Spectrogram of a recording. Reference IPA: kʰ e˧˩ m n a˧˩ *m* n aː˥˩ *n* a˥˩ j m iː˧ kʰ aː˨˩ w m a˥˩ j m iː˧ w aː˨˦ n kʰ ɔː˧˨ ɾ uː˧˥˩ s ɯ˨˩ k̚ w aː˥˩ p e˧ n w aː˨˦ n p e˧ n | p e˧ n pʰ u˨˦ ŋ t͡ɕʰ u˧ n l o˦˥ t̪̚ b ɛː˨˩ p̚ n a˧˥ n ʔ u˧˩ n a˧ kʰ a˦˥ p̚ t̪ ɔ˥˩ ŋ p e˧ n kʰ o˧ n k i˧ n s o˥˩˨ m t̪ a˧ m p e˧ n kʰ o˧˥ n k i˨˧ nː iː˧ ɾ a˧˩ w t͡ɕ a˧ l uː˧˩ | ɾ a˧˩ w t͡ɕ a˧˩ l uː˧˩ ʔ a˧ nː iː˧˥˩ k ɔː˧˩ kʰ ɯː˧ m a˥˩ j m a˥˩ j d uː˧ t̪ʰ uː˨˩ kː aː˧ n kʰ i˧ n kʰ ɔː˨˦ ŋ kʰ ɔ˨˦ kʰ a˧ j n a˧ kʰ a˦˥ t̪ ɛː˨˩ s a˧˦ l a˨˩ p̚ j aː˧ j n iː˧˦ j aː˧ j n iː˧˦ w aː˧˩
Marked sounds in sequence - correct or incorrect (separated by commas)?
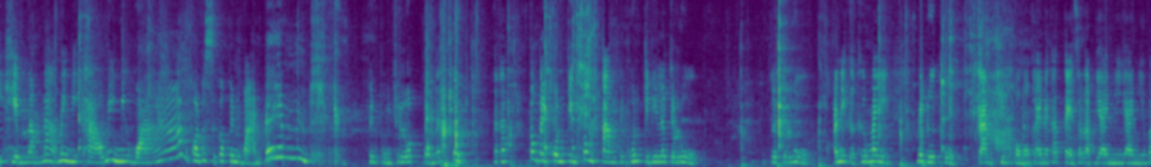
correct, incorrect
